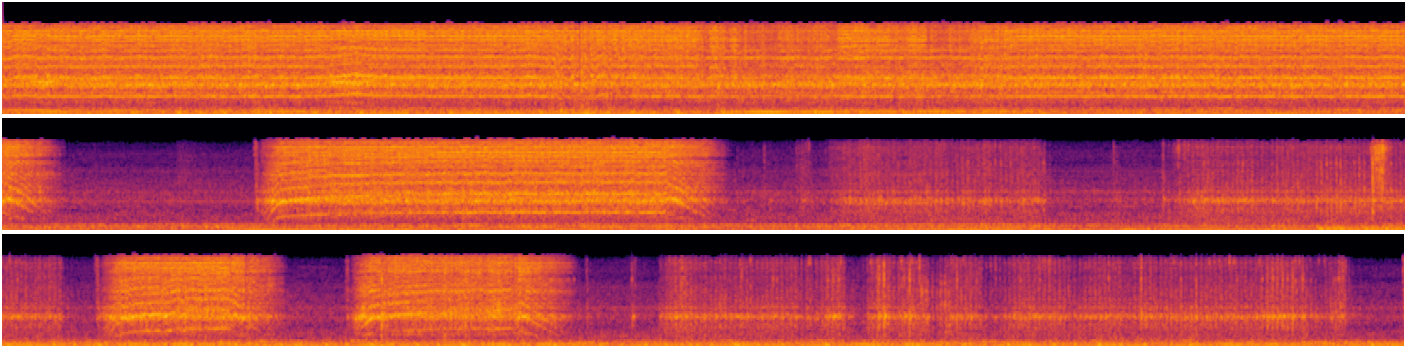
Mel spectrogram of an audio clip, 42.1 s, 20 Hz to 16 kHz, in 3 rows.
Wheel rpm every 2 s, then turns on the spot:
160, 160, 160, 160, 160, 160, 150, 20, 90, 160, 50, 20, 10, 20, 60, 50, 80, 20, 30, 20, 10.
22-24 26-28 34-40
